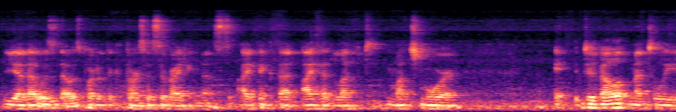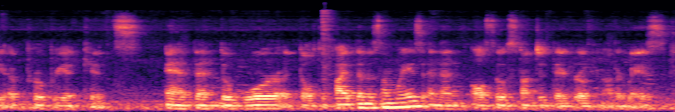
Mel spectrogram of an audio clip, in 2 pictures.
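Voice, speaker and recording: A man speaking conversationally as an author at a question-and-answer event, thoughtful and halting with pauses. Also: low voice, fairly even intonation. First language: English. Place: bookstore event room. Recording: echoey room, distant mic, noisy.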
